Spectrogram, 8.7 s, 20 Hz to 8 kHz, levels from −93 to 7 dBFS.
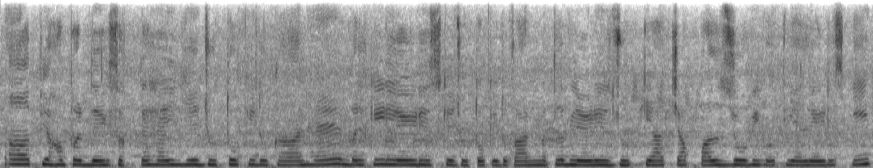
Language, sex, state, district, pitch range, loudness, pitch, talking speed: Hindi, female, Himachal Pradesh, Shimla, 195-205 Hz, -16 LUFS, 200 Hz, 185 wpm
